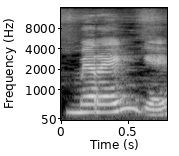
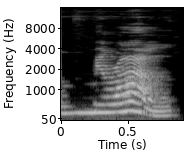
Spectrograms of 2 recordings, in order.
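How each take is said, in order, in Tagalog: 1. Binibigkas ito sa paraang Pilipino. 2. Binibigkas ito sa paraang dayuhan. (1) "sa atin" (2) "sa kanila daw meringue. Correct pronunciation is meringue"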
